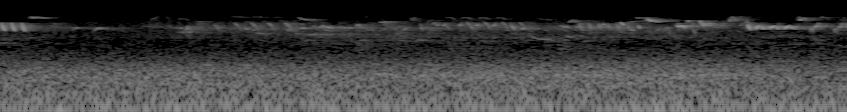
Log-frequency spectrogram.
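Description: Faint birdsong: many short, high chirps scattered through, over a low hiss.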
